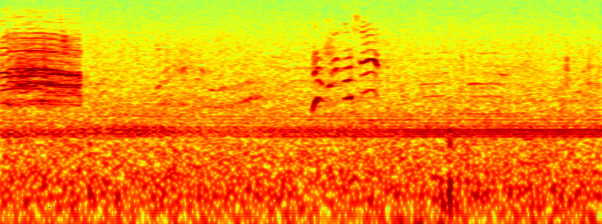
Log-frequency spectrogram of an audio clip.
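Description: High-pitched shouts of children on a football field: a call in the first second and another a little after three seconds in, over a steady faint hum.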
